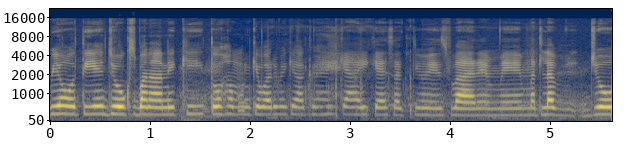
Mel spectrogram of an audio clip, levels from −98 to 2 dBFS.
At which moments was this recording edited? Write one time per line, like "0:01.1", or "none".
0:02.7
